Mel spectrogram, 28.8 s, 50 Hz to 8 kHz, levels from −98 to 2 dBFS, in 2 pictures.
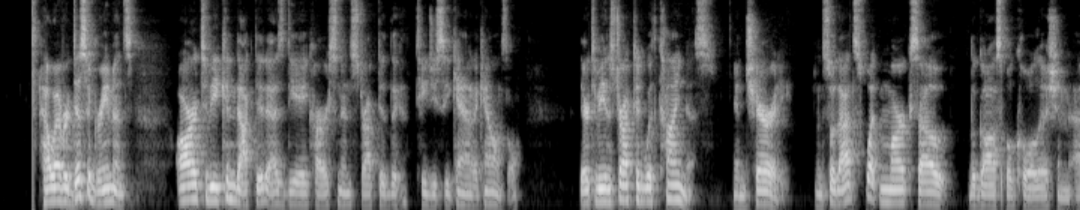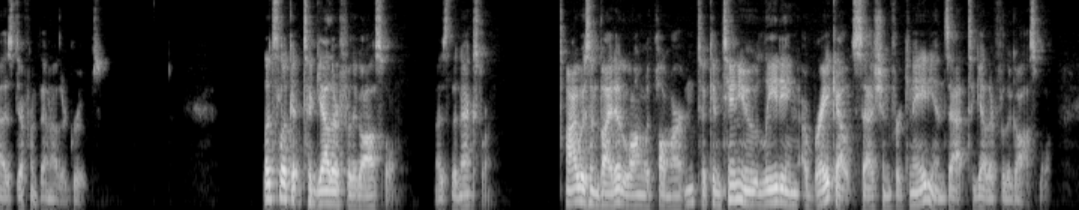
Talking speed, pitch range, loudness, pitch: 140 wpm, 105-135 Hz, -19 LUFS, 115 Hz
